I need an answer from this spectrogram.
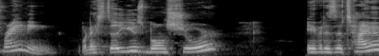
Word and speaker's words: bonjour: So our first phrase is bonjour, bonjour. If you remember, this one's really nasal, it's up in your nose.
